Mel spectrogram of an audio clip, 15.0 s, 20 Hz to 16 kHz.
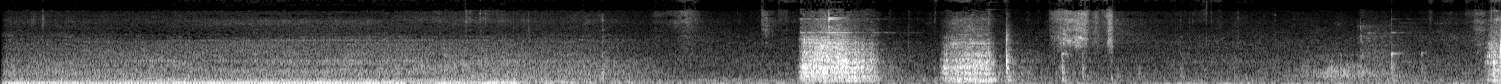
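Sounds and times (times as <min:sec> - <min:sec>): heavy truck engine running: 0:00.0 - 0:08.0.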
